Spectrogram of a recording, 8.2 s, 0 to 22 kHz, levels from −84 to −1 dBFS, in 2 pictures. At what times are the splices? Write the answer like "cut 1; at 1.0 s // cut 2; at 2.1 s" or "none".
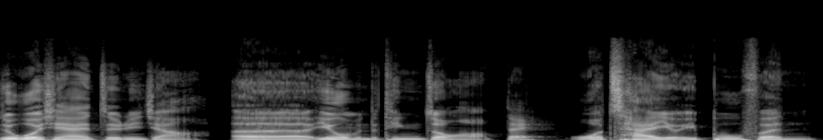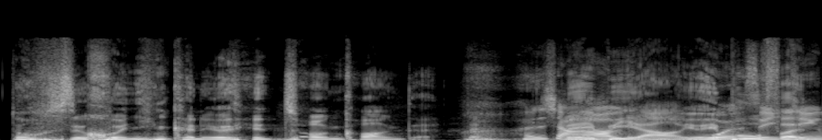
cut 1; at 1.0 s // cut 2; at 2.8 s // cut 3; at 4.1 s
